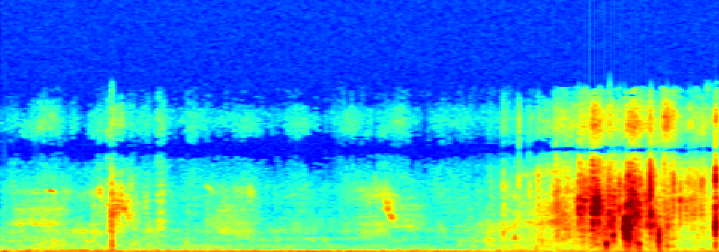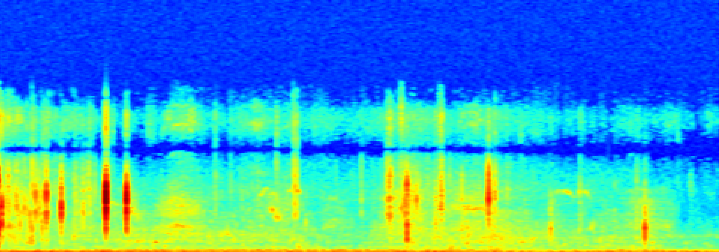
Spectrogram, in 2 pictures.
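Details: Steady low outdoor rumble with passing vehicle sound, footsteps and scattered crackles, with no clear animal voice.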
